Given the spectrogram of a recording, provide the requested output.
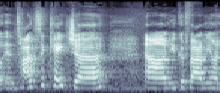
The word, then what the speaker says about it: Intoxicatia: So it's Intoxicatia. I will spell it out. It's Intoxicate, CHA, the first 3 letters of my name. So Intoxicatia.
